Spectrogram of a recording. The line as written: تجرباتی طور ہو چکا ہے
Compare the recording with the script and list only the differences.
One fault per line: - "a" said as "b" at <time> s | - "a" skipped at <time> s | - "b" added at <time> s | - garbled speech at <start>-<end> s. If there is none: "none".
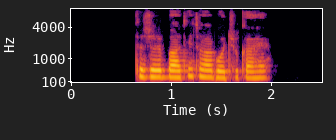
none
